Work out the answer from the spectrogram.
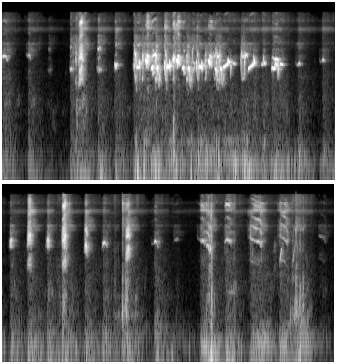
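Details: Wild sooty-headed bulbul challenging a lure bird, which cries out and struggles to keep up: scattered sharp chips, then a dense, loud, warbling chatter lasting about two seconds, followed by evenly spaced sharp clipped notes.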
